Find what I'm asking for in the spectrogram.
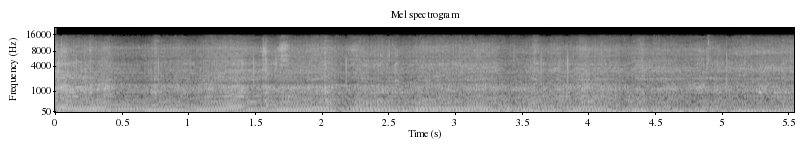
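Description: A motorcycle engine roars and revs continuously and loudly during wheelies, with a steady dense rumble and occasional throttle surges throughout.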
